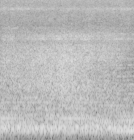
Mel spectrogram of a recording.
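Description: An RCAF training aircraft's engine drones steadily on approach for landing, a loud continuous hum with a strong low tone and broad rushing noise, unchanging and alone.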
